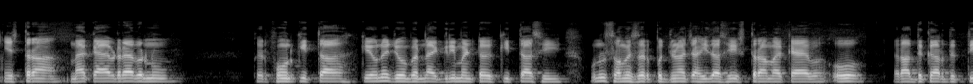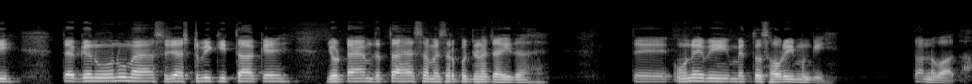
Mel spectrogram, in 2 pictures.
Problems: background sounds at intervals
